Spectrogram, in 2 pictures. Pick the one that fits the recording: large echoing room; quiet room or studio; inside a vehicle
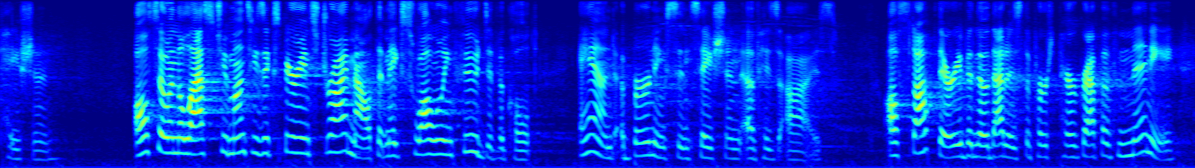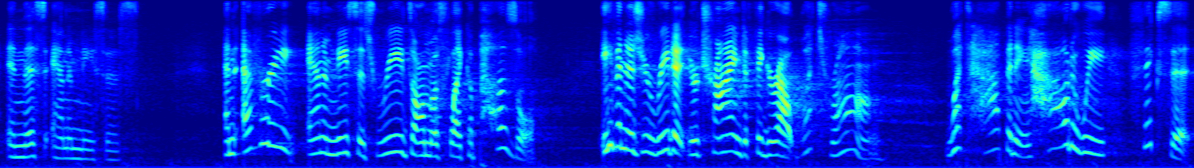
large echoing room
